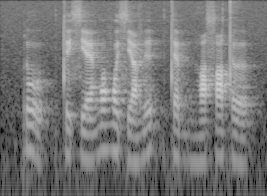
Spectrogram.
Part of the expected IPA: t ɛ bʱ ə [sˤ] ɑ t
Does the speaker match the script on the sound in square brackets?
yes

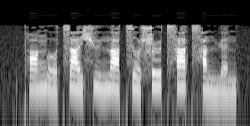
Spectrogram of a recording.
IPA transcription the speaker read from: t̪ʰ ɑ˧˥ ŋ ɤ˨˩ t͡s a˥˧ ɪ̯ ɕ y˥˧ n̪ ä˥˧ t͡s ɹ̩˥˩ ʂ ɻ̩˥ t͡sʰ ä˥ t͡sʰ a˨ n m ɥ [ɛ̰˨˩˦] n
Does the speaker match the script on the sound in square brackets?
no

